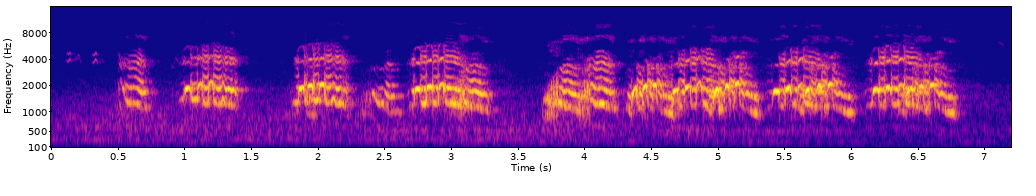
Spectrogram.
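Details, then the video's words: Yellow-headed amazon calling: a series of loud, harsh, buzzy squawks with broad noisy harmonics, each lasting about half a second, delivered in rapid bursts with short gaps. "Yellow Headed Parrot Sound Bird Call"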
